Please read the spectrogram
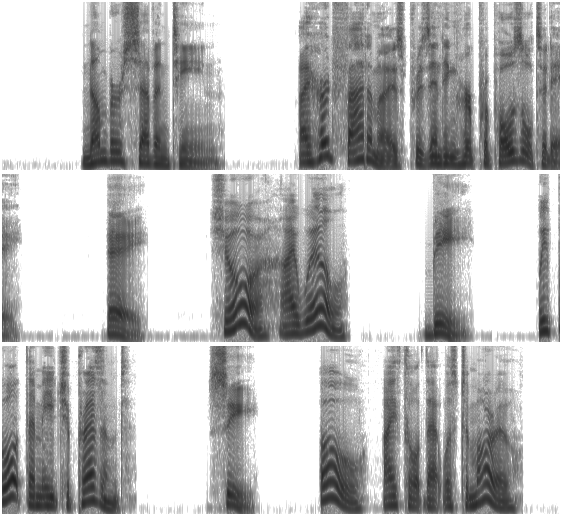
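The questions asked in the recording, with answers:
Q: I heard Fatima is presenting her proposal today.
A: C: Oh, I thought that was tomorrow.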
